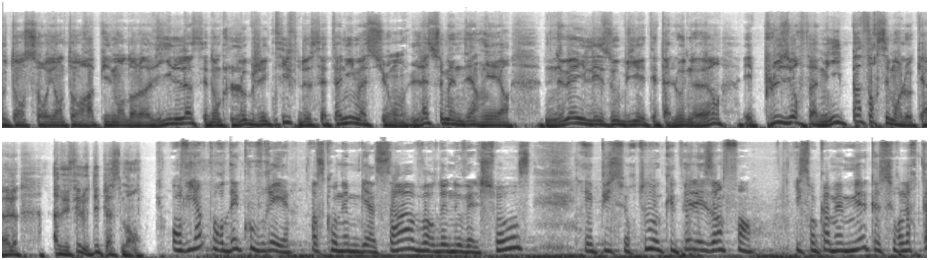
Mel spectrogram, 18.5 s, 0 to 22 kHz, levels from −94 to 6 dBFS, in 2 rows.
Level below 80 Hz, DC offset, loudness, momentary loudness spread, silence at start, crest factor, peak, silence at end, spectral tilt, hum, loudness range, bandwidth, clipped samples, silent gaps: -24 dBFS; under 0.1%; -16 LUFS; 3 LU; 0 s; 10 dB; -6 dBFS; 0 s; -4.5 dB/octave; none; 1 LU; 17 kHz; under 0.1%; none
